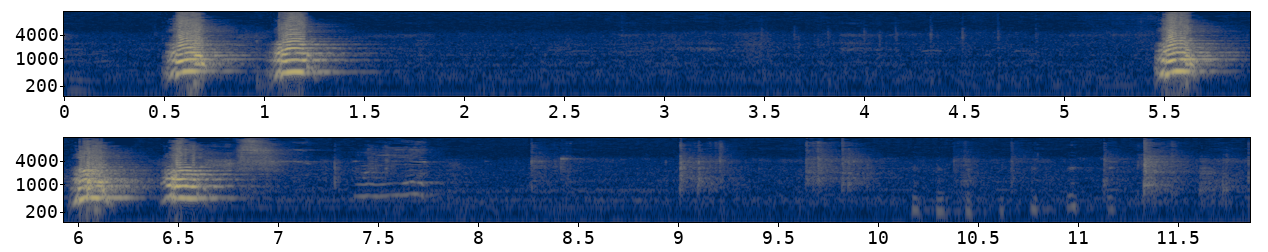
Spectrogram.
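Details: Pet Weimaraner dog trying to get at the fish in a tank: two sharp harmonic barks, a pause of about four seconds, then three more barks followed by softer rising whines and faint scattered clicks.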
